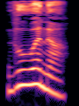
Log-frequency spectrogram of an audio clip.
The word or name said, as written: ಧುವನ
